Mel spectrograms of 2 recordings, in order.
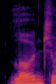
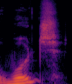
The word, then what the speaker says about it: Łódź: My parents were Polish Jews, born in Lodz or Łódź, depending on your pronunciation, and they were both Holocaust survivors.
